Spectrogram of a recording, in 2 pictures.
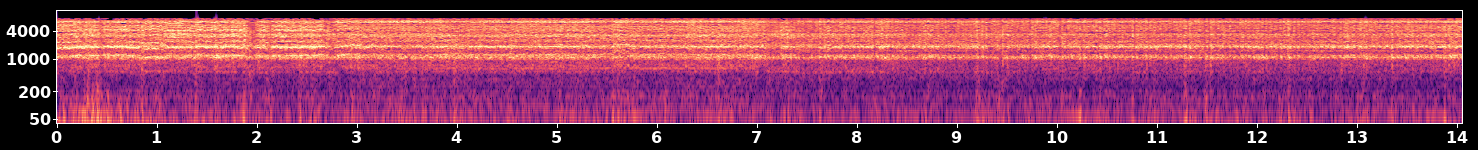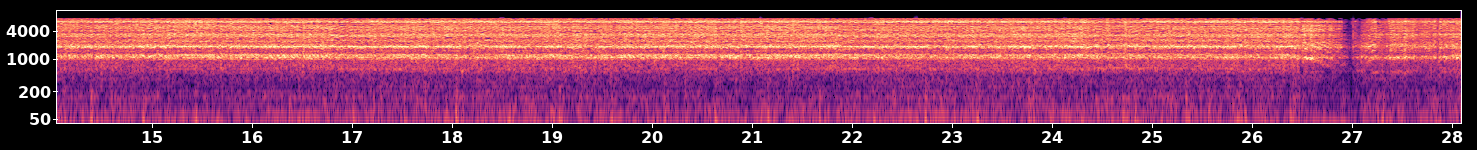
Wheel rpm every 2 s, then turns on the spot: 160, 160, 160, 160, 160, 160, 160, 160, 160, 160, 160, 160, 160, 110.
none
